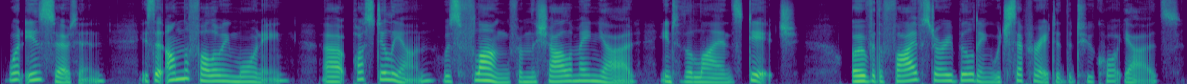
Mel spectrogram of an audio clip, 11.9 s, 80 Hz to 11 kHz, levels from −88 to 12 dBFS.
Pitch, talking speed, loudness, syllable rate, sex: 205 Hz, 160 wpm, -19 LUFS, 4.6 syllables/s, female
